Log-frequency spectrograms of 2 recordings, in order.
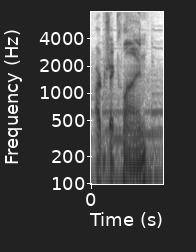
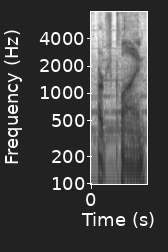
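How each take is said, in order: First: The first name ends with an extra vowel. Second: The first name is a single syllable. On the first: It follows the Japanese reading and sounds fancier. "if you wrote that out like in Japanese, Archie" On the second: It is the plain, lazy reading. "It could just be Arch"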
